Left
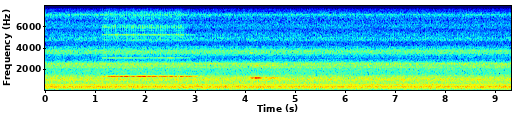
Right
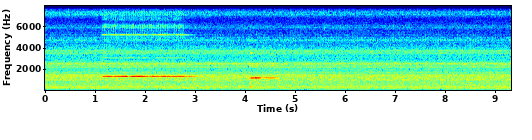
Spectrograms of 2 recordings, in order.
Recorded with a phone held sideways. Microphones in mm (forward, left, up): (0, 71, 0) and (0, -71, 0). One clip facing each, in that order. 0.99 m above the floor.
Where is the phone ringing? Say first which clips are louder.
Right 6 dB; 60° left (ahead or behind), 3.5 m.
